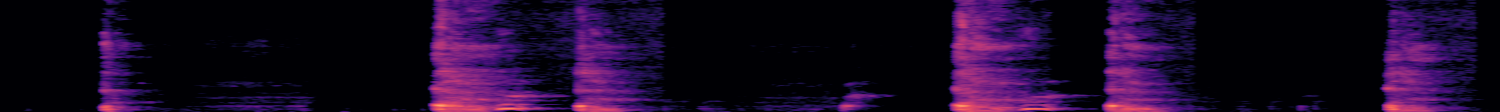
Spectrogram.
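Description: About six dry, harsh coughs in quick bursts, some doubled, with soft breaths and throat sounds between. A persistent bout of coughing.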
